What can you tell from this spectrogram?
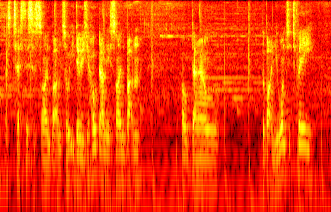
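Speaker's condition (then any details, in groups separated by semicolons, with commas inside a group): No condition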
